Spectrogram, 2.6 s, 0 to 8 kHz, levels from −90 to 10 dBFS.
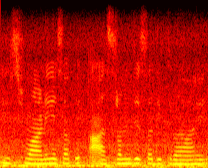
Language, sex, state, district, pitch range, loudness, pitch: Hindi, female, Madhya Pradesh, Dhar, 105-125 Hz, -15 LUFS, 115 Hz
